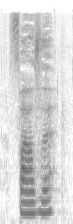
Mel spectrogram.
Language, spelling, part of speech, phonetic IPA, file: Czech, fáze, noun, [ˈfaːzɛ], Cs-fáze.ogg
- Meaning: 1. phase (like phases of the moon) 2. phase (phase of matter) 3. phase (initial angle of a sinusoid function at its origin)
